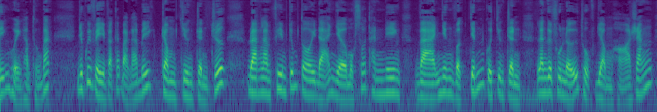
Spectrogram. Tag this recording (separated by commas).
Speech, inside a small room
